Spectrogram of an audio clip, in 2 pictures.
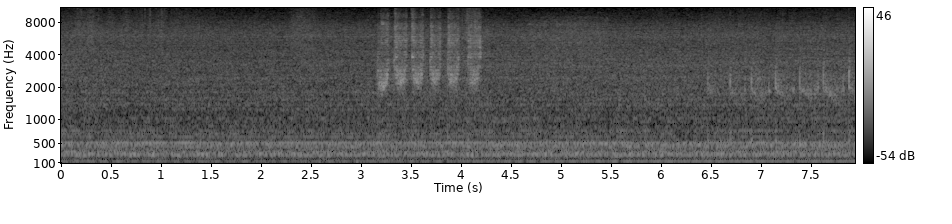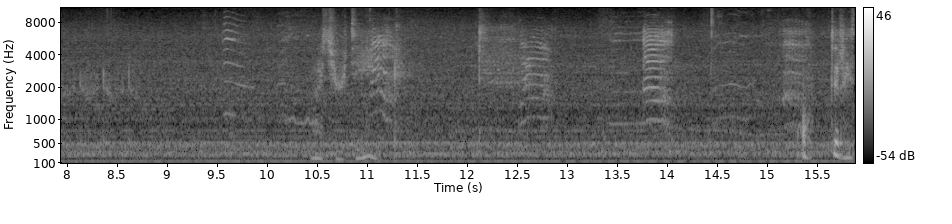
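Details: Young RagaMuffin kittens, Shrek litter at ten and a half weeks, waking up inside a small room: bursts of quick, repeated high mews early on, then scattered sharper meows later, with a woman talking gently and a constant mechanical hum.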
